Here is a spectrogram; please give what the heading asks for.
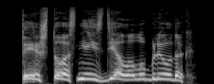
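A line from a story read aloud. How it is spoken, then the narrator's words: Deafening furious yell. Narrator (Russian): оглушительно заорал Йосай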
